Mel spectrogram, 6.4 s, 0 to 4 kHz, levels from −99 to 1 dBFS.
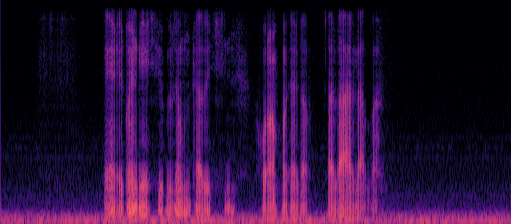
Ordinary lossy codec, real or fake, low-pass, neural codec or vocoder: Opus, 64 kbps; fake; 3.6 kHz; autoencoder, 22.05 kHz, a latent of 192 numbers a frame, VITS, trained on many speakers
